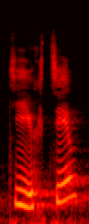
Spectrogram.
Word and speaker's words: кігті: Але варто затямити й деякі винятки: оглушення відбувається у словах “нігті”, “кігті”, “легко”, “вогко”, “дьогтю” та похідних від них. У вимові цих слів чуємо звук [х].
